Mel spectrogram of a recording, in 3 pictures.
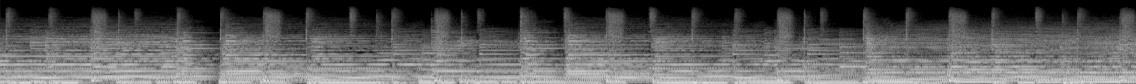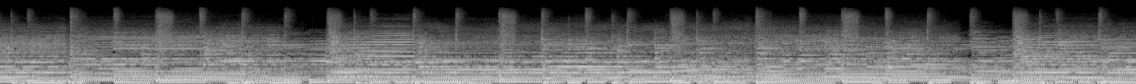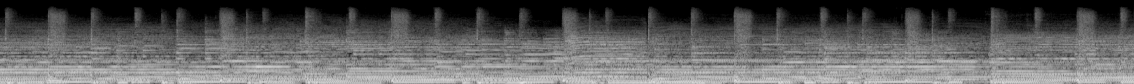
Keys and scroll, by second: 2.4 space, 13.2 space, 22.6 space, 25.5 space, 29.6 space.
